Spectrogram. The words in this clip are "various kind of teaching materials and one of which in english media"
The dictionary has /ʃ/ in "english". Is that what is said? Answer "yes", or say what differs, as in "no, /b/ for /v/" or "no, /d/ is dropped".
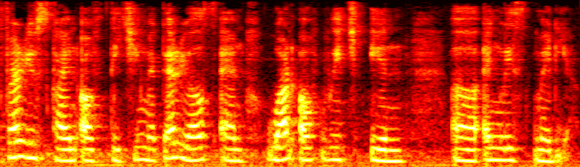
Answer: no, /s/ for /ʃ/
